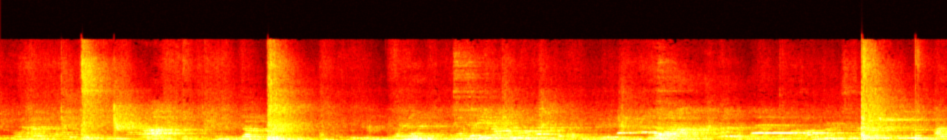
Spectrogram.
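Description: Badminton rackets smack a shuttlecock with sharp cracks.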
